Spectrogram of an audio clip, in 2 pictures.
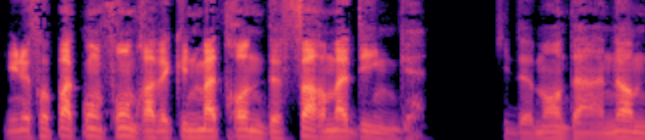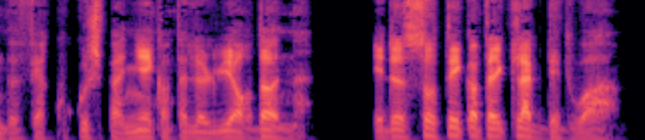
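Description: Man doing a wry old woodsman, low and husky. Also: fairly quick, dry recording, studio quality. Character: weathered older bearded woodsman, dry and wary.

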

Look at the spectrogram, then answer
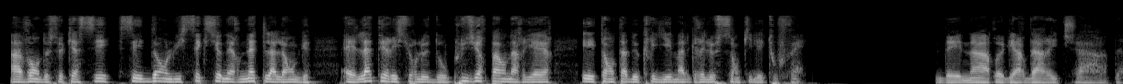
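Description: A man reads an audiobook in a steady, measured way at a middling male pitch. The recording is close and dry, with no room sound. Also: no room sound. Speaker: narrator. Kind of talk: audiobook narration.

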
